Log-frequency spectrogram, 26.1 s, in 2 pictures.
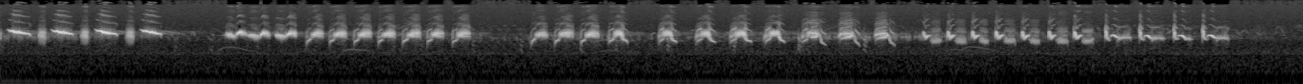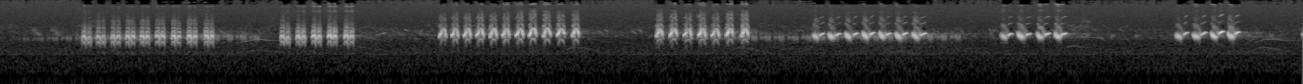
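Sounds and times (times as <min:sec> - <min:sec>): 
northern mockingbird song: 0:00.0 - 0:26.0.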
